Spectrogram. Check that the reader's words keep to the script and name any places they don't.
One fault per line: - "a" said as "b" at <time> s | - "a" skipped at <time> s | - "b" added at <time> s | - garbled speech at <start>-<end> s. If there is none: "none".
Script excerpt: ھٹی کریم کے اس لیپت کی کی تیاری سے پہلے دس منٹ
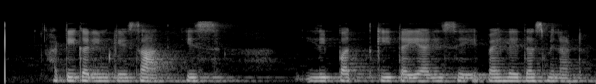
- "ساتھ" added at 1.3 s
- "کی" skipped at 3.9 s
